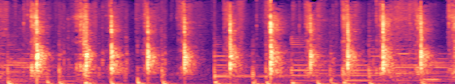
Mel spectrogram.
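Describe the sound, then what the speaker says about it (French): A knife chops an onion roughly on a board in quick, evenly spaced strikes, about a dozen crisp close thuds in a row, with no voices. "je vais commencer à émincer l'oignon un petit peu grossièrement"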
